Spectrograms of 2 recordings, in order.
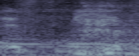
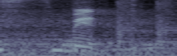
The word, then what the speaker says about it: Ismeet: name is Ismeet and my boss cannot pronounce my name. He calls me Smith.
